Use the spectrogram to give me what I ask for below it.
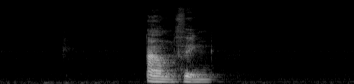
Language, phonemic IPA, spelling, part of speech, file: Dutch, /ˈaɱvɪŋ/, aanving, verb, Nl-aanving.ogg
- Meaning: singular dependent-clause past indicative of aanvangen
